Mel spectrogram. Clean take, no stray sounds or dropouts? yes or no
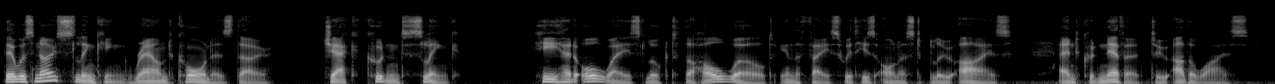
yes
